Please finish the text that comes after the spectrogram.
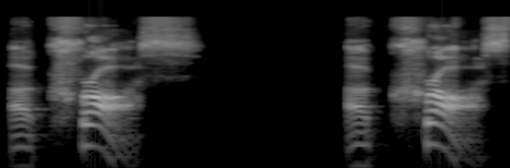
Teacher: The second syllable is stressed or emphasized. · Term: stressed syllable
